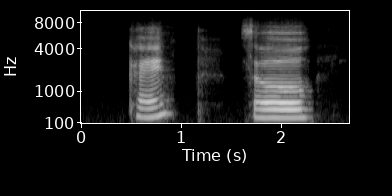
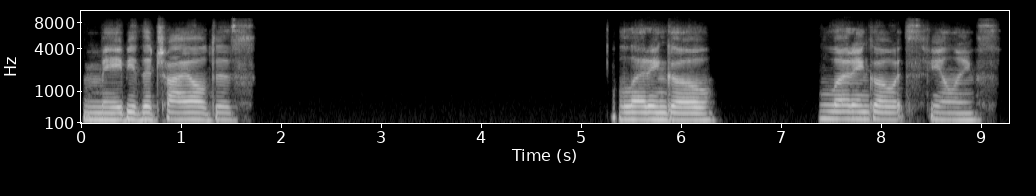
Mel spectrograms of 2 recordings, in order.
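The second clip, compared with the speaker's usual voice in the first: calm meditation guide, lower than chatting, with long pauses; guided meditation; 4 semitones lower than usual. Real, not acted. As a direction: guide them gently inward, leaving long silences between phrases.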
